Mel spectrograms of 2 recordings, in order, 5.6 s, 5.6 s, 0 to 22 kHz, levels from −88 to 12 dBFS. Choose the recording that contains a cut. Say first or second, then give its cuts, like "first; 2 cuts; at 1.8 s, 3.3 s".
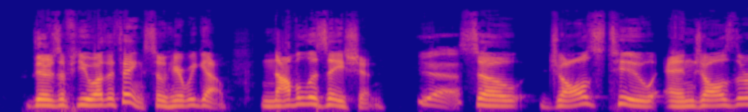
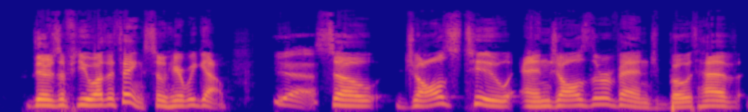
second; 1 cut; at 1.9 s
